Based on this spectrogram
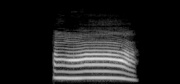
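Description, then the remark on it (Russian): A single loud cry of pain from a leg cramp, a sustained voiced wail just under a second long, holding a steady pitch before dropping slightly as it cuts off, with silence around it. “На мой крик с кухни прибежала Женька.”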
